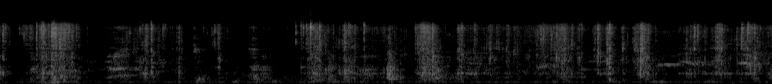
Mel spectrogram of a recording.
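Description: Butter paper crinkling and rustling in a run of irregular crackles as hands roll a jam-spread sponge cake up inside it and press the sheet around the roll.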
